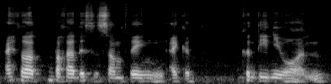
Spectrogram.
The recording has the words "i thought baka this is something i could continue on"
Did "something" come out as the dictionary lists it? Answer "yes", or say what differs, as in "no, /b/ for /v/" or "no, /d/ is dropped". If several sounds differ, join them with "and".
yes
